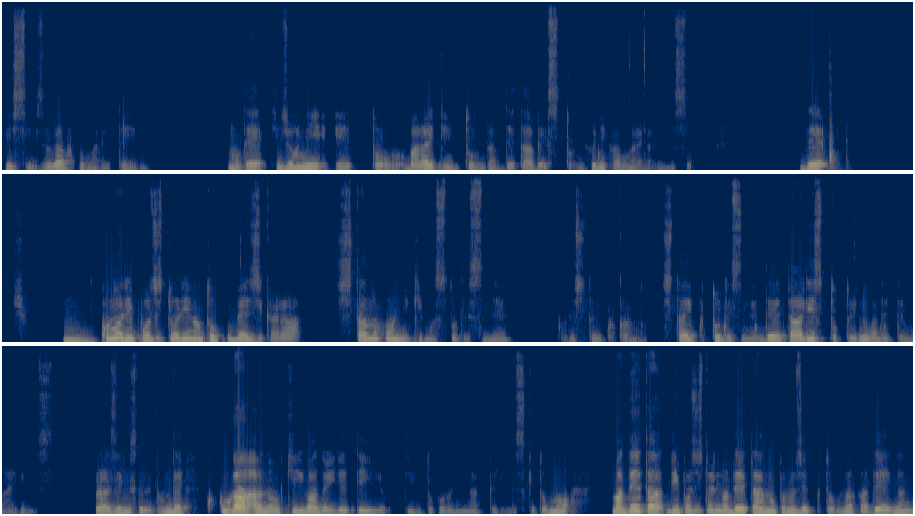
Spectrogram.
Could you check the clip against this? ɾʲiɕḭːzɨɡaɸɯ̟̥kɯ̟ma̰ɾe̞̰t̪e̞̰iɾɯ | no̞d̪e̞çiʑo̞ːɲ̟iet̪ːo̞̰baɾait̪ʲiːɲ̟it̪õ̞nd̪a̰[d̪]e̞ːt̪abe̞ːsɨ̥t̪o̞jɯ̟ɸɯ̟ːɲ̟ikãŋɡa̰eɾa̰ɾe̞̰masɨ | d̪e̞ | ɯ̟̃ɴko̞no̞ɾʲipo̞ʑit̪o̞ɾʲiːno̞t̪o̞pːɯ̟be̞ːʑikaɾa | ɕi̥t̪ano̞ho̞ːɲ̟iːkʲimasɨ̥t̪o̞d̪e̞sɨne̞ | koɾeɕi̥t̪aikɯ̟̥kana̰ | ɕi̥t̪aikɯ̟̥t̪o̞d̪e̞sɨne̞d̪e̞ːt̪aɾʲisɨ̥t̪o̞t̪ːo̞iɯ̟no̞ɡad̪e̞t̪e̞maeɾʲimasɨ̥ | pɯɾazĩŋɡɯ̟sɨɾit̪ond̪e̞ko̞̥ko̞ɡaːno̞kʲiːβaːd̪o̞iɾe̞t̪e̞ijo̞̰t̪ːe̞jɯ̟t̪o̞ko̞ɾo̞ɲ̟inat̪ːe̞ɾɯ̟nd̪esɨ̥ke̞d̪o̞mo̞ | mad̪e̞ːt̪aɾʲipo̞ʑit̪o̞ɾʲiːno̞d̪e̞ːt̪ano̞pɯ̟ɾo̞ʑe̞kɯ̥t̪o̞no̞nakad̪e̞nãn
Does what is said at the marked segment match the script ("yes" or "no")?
yes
